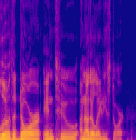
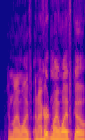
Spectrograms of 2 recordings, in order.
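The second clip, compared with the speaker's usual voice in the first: ordinary talk, nothing marked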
